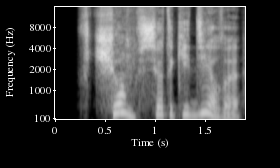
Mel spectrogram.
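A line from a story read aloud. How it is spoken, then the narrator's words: Alarmed shout. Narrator (Russian): закричала она, и тревога в её голосе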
